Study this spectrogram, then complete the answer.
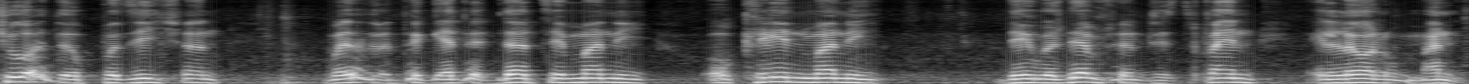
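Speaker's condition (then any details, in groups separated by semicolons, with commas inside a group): Neurological disease; affects speech and balance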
